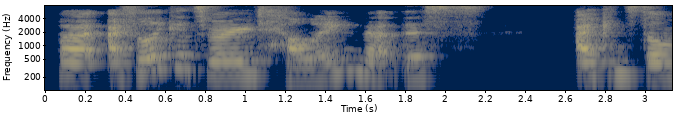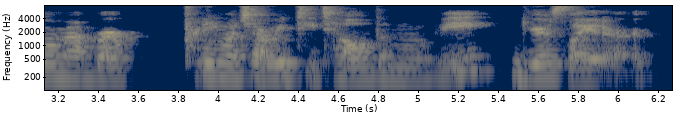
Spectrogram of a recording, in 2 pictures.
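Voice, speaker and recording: A young woman co-hosts a casual podcast, talking in a loose, rambling way full of fillers. Her voice sits at a middle pitch. It sounds roomy and a little far from the mic. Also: fairly quick. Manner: chatty, many fillers and restarts. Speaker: podcast co-host. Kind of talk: casual chat. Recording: roomy echo, distant mic.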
